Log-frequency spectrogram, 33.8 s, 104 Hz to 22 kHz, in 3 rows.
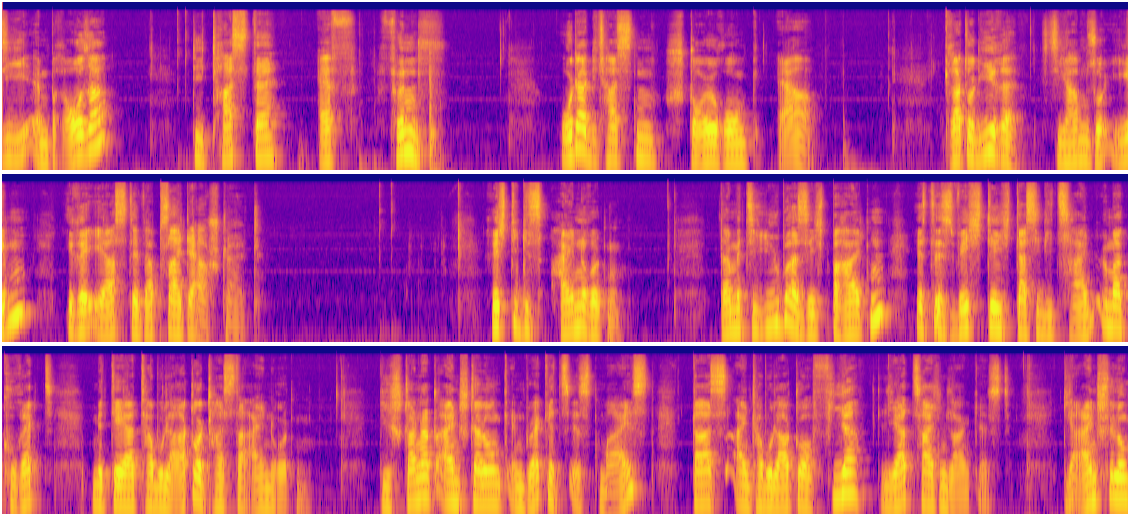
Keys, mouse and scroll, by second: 1.9 click, 3.5 F5, 15.2 click.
